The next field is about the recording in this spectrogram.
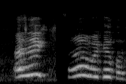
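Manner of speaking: talking through a yawn. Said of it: "sorry, I keep yawning".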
